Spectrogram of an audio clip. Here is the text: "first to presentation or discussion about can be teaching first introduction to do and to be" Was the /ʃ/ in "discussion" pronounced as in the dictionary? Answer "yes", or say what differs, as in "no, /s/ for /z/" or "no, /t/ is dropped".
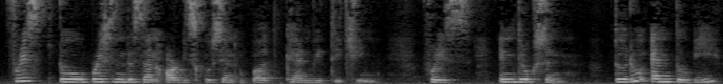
no, /s/ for /ʃ/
